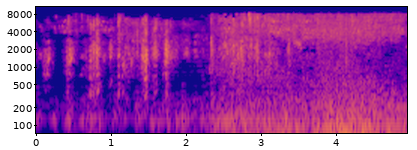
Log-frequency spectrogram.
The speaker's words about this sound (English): Look, it's raining now. Hurry, let's go under that tree.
